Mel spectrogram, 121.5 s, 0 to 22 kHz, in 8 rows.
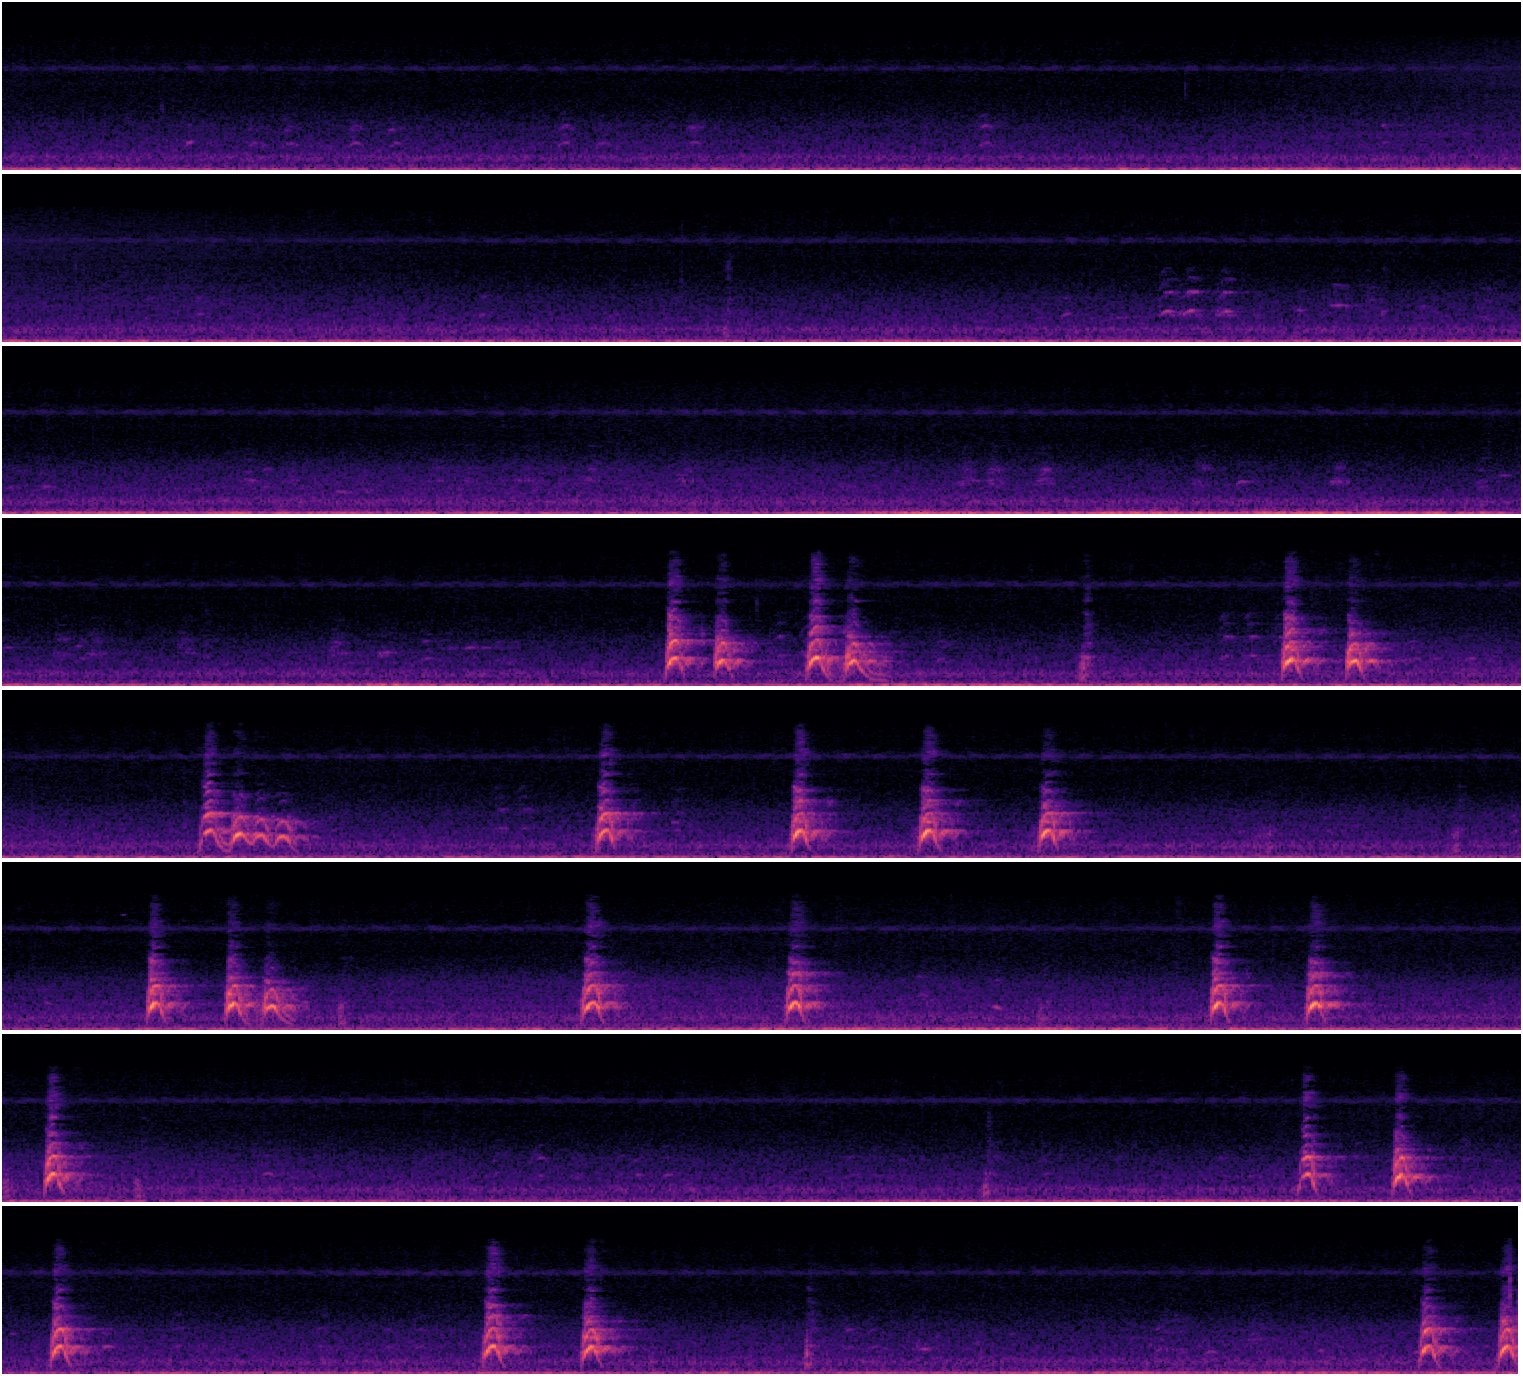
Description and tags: Country site
Country ambient recorded on Tascam DR_05
field-recording, Crickets, night, barking, insects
